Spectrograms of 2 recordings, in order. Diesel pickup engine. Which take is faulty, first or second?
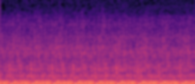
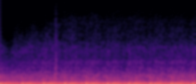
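second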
